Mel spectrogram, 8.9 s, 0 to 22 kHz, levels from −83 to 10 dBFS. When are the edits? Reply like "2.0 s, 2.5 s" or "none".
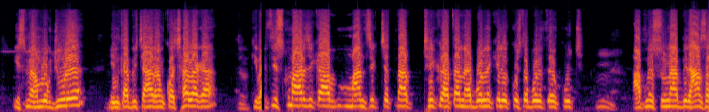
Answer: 3.3 s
